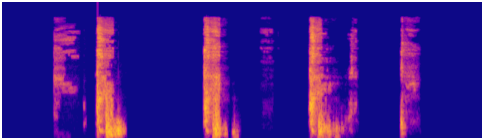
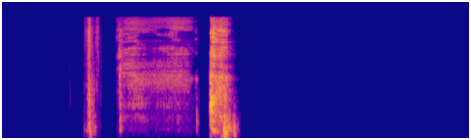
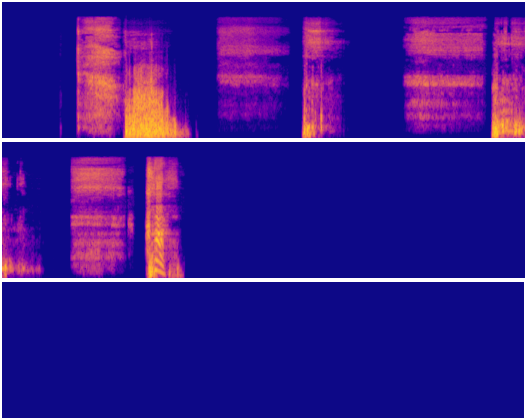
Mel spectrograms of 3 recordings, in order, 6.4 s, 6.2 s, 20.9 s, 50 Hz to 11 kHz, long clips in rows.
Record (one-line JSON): {"three_cough_length": "6.4 s", "three_cough_amplitude": 32767, "three_cough_signal_mean_std_ratio": 0.3, "cough_length": "6.2 s", "cough_amplitude": 32409, "cough_signal_mean_std_ratio": 0.21, "exhalation_length": "20.9 s", "exhalation_amplitude": 32079, "exhalation_signal_mean_std_ratio": 0.24, "survey_phase": "alpha (2021-03-01 to 2021-08-12)", "age": "45-64", "gender": "Female", "wearing_mask": "No", "symptom_cough_any": true, "symptom_fatigue": true, "symptom_headache": true, "symptom_onset": "12 days", "smoker_status": "Current smoker (e-cigarettes or vapes only)", "respiratory_condition_asthma": false, "respiratory_condition_other": false, "recruitment_source": "REACT", "submission_delay": "2 days", "covid_test_result": "Negative", "covid_test_method": "RT-qPCR"}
